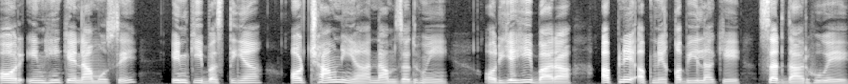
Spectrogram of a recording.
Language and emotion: Urdu, neutral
